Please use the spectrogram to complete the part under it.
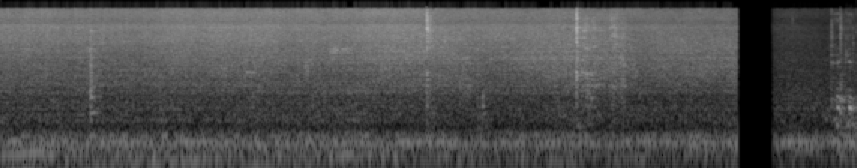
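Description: Red amaranth greens stir-fried in a pan with lightly fried onion and garlic give off a steady, close sizzle with stirring scrapes, running continuously before a brief cut and resuming.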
